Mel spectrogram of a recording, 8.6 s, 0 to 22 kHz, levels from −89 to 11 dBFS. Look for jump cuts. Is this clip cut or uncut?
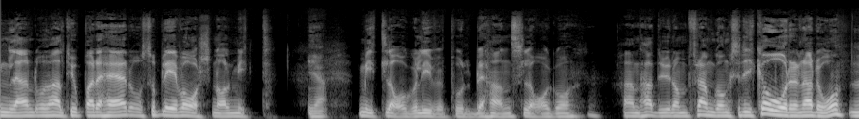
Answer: uncut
